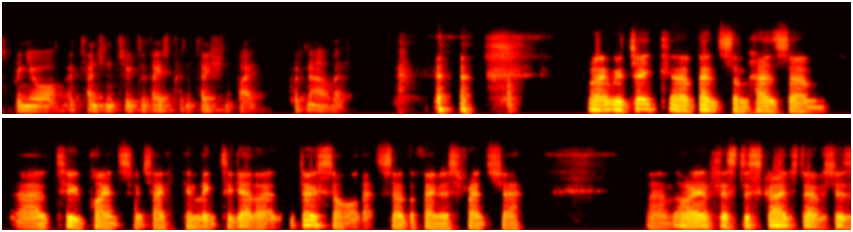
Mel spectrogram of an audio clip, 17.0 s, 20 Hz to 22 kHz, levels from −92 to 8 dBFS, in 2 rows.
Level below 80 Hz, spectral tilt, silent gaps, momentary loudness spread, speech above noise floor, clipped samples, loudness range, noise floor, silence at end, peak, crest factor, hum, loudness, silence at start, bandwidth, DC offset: -60 dBFS; -5 dB/octave; none; 18 LU; 41 dB; under 0.1%; 11 LU; -66 dBFS; 0 s; -4 dBFS; 20 dB; none; -24 LUFS; 0.15 s; 9.4 kHz; under 0.1%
